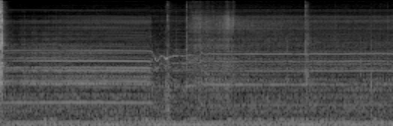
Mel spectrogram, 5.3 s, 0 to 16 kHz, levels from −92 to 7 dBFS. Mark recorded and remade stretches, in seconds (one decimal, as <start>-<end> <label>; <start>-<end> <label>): 0.0-0.8 recorded; 0.8-1.4 remade; 1.4-5.3 recorded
